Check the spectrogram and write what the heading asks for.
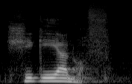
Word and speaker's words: Shigionoth: A prayer of Habakkuk the prophet on Shigionoth. And that's a correct pronunciation.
